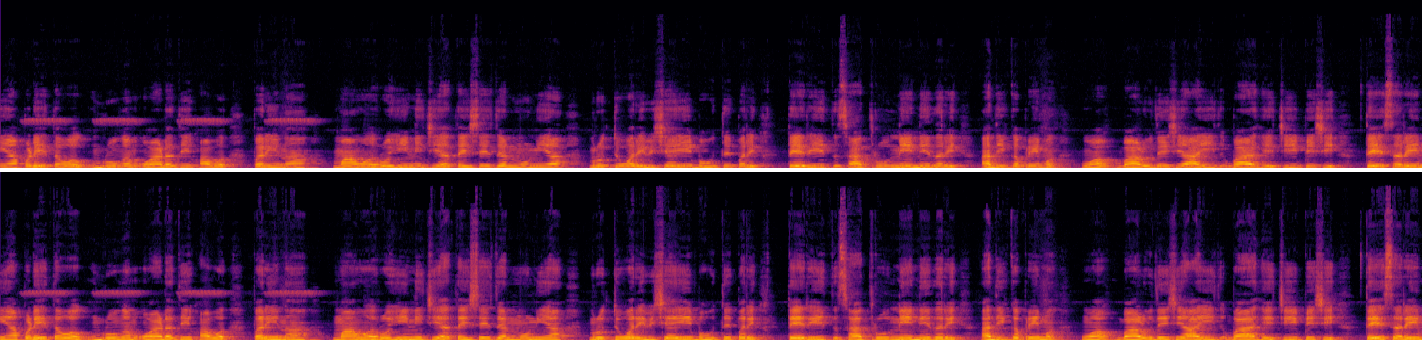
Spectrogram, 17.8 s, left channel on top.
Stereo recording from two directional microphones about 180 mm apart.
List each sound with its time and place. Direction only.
0.0 s speech: 35° right (ahead or behind)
